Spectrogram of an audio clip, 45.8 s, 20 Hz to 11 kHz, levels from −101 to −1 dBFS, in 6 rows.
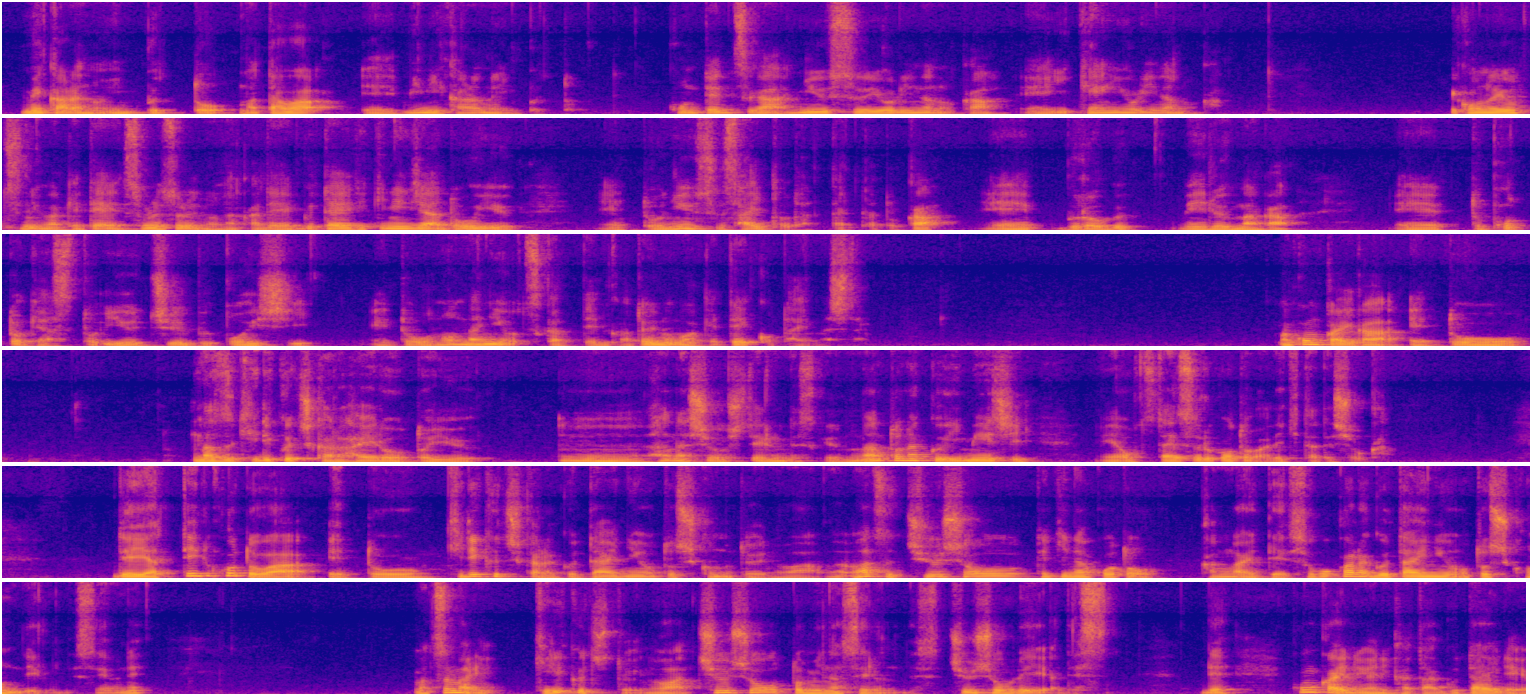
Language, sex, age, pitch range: Japanese, male, 40-59, 80-130 Hz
